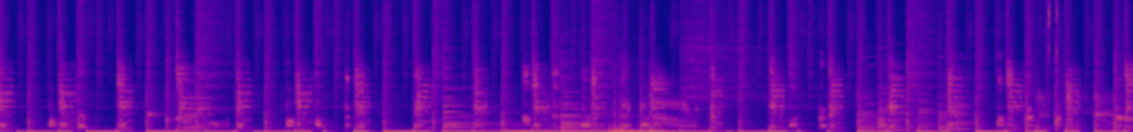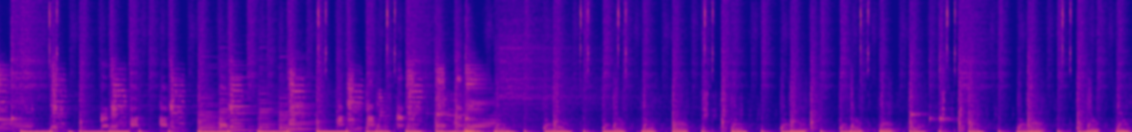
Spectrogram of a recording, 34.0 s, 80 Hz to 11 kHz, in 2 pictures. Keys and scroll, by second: 0.2 ctrl+d, 0.3 space, 1.1 ctrl+d, 1.1 space, 2.3 ctrl+d, 2.4 space, 2.9 ctrl+d, 3.0 space, 4.1 ctrl+d, 4.6 ctrl+d, 4.7 space, 5.6 ctrl+s, 5.8 ctrl+d, 5.9 space, 6.7 ctrl+d, 7.2 ctrl+d, 7.2 space, 7.8 ctrl+d, 8.2 ctrl+d, 8.3 space, 9.0 ctrl+d.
